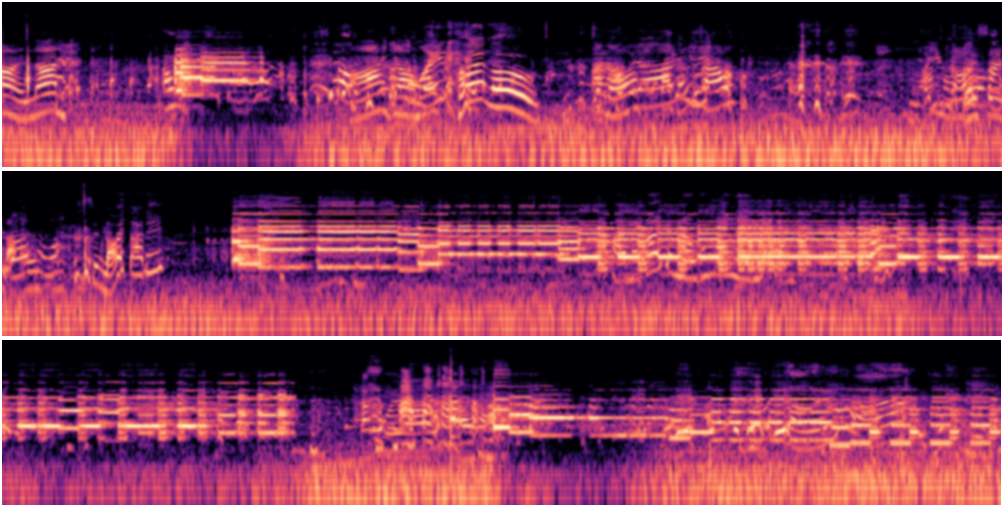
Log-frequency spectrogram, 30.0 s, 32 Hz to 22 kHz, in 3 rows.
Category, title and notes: Sound effects > Electronic / Design
Nhạc Kèn Xe Đạp Điện - Electric Bicycle Horn
Sound from electric bicycle horn. Also have kids talk sound. Record use iPhone 7 Plus smart phone 2025.12.24 17:22
biceclita, bicycle, horn, music, musica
